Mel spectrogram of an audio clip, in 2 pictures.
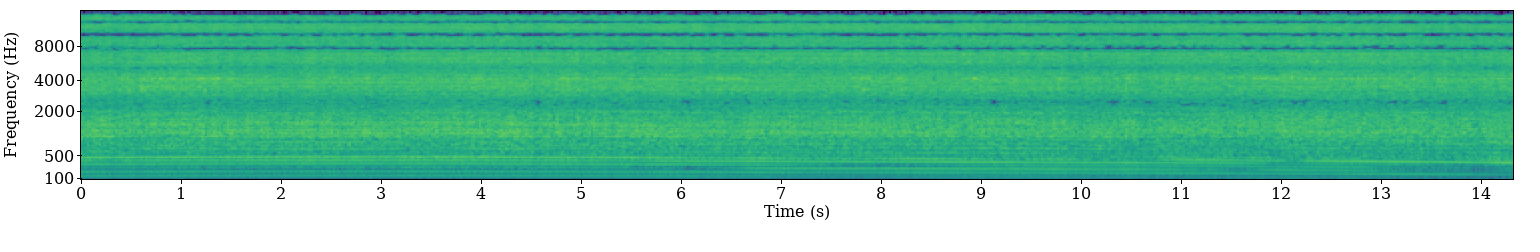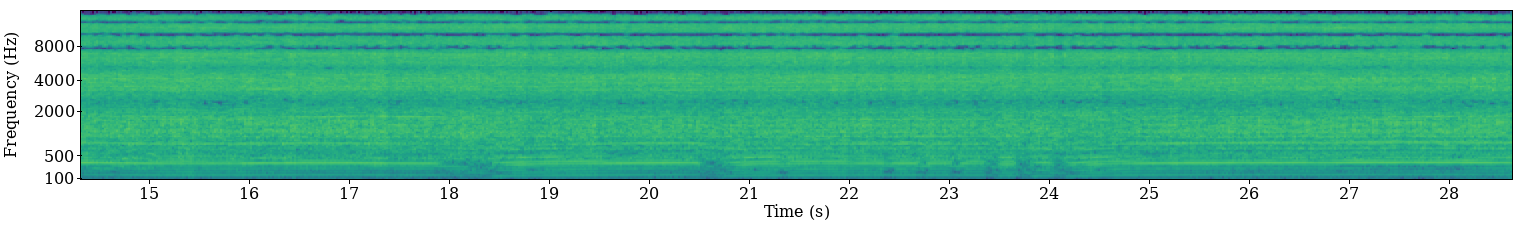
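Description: Small 50cc youth ATV engine held at high revs during a stationary burnout, its chained-down rear tires spinning on a wet, lubed surface. The engine pitch sags slowly, then dips sharply and recovers three times, a few seconds apart, in the second half.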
